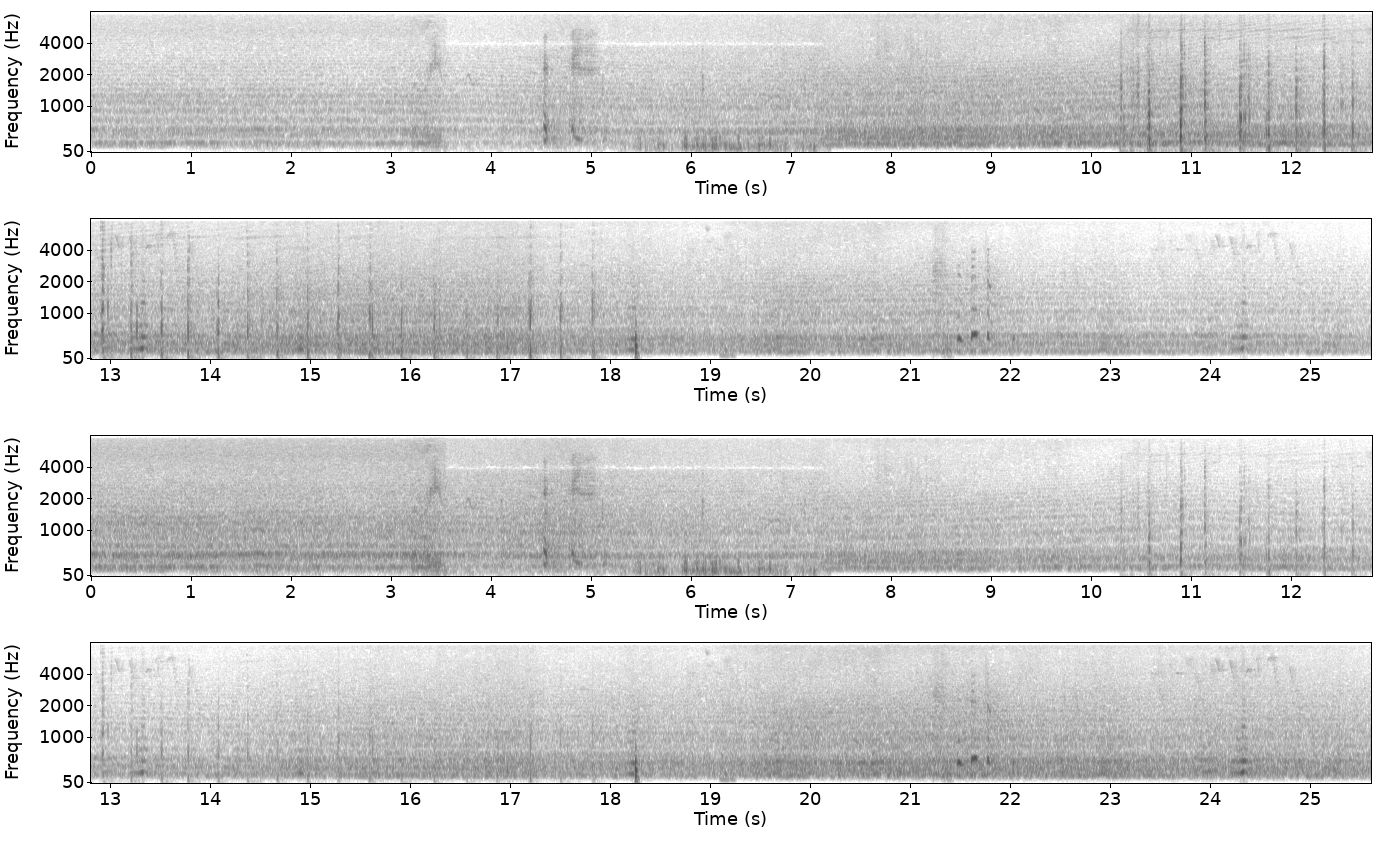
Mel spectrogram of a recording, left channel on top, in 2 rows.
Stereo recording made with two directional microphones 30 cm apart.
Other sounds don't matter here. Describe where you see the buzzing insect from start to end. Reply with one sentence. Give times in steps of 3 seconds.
You can hear the buzzing insect on the right from 0 s, in the centre from 6 s, on the left from 9 s, in the centre from 15 s and on the right from 18 s.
